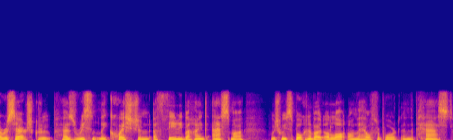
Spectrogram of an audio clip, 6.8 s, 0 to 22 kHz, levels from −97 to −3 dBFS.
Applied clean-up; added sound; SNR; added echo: neural mask model Resemble Enhance denoiser.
